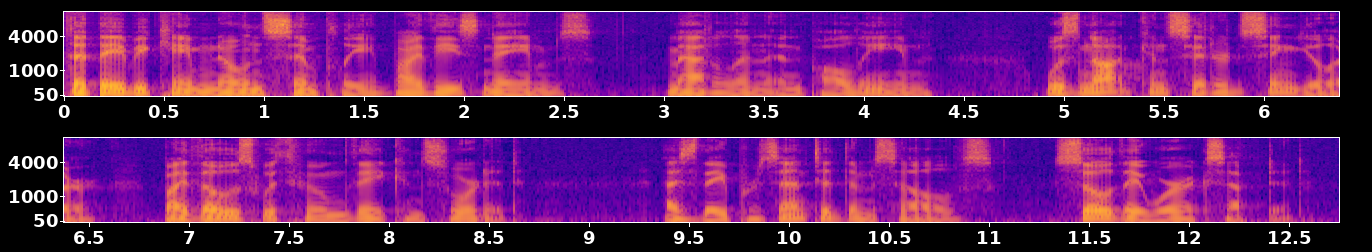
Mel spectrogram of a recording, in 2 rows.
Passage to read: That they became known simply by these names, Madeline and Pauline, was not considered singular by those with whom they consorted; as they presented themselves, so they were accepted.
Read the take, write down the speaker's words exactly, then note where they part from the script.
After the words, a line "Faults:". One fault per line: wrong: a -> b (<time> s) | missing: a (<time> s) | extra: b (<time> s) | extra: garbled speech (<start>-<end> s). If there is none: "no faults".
That they became known simply by these names, Madeline and Pauline, was not considered singular by those with whom they consorted; as they presented themselves, so they were accepted.
Faults:
no faults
